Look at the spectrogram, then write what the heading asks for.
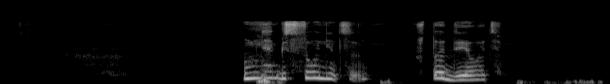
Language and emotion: Russian, sad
